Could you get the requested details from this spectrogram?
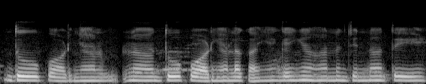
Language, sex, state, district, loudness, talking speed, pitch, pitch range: Punjabi, female, Punjab, Fazilka, -17 LUFS, 125 wpm, 185 Hz, 175-190 Hz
